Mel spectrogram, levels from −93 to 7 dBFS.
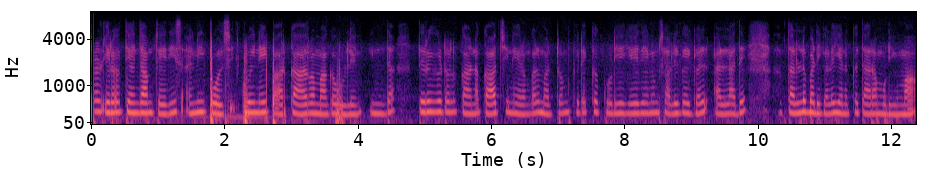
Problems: constant background noise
